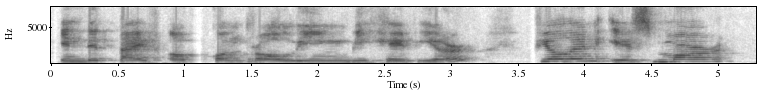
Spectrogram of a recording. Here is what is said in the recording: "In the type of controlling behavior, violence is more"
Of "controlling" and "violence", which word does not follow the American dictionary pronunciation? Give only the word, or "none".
violence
